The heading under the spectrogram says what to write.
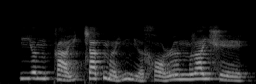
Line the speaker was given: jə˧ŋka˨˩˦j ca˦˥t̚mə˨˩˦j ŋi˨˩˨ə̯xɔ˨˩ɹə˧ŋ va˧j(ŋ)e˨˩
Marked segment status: incorrect: x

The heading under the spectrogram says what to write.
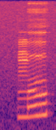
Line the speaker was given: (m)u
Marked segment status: correct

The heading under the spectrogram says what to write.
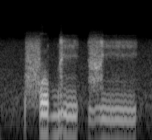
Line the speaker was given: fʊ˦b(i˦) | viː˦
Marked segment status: correct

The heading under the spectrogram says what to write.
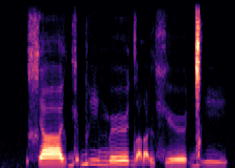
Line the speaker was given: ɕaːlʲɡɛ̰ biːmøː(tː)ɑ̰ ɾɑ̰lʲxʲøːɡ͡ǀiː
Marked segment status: incorrect: d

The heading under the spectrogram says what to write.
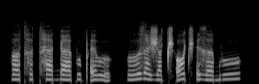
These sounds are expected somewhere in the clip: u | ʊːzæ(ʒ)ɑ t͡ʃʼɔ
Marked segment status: correct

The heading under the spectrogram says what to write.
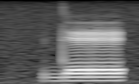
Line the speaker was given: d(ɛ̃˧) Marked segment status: incorrect: ɛ˧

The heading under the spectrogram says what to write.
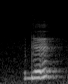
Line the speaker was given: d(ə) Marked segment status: correct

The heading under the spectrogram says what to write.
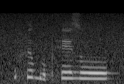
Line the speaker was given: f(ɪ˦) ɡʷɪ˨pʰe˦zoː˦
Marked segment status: correct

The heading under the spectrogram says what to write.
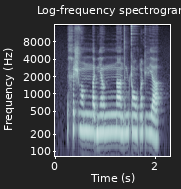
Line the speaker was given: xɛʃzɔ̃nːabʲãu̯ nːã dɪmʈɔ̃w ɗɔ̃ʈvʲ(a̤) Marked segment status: incorrect: a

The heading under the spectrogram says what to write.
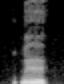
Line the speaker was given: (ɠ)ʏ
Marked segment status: incorrect: ɓ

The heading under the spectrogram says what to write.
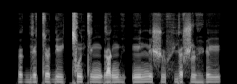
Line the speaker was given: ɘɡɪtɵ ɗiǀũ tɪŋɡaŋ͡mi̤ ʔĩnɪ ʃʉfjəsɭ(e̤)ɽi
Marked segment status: incorrect: i̤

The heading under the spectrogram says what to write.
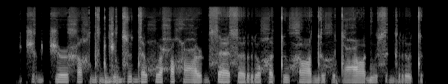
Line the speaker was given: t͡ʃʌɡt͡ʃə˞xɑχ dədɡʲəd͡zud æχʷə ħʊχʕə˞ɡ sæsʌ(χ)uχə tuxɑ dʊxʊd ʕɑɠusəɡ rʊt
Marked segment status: incorrect: r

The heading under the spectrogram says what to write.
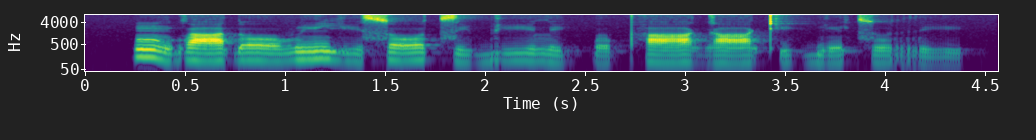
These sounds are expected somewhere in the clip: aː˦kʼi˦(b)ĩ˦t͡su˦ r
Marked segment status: incorrect: ɡ͡b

